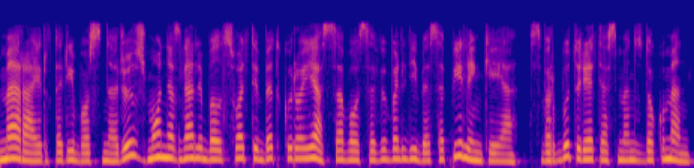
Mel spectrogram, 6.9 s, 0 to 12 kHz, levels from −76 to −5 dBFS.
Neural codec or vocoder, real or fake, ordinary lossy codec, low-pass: none; real; AAC, 64 kbps; 7.2 kHz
